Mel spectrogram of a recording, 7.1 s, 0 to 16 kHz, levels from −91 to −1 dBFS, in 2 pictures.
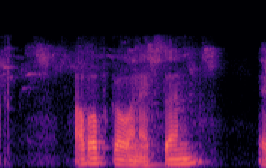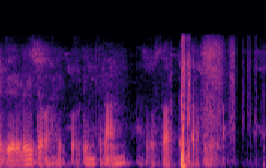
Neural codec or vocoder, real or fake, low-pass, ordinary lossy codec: none; real; 7.2 kHz; AAC, 48 kbps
